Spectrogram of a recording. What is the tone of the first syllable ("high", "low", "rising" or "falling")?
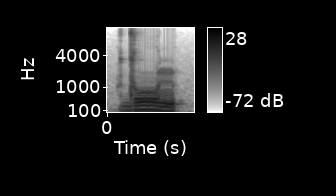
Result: falling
